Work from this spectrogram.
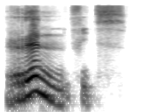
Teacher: l'accent tonique ne va jamais être sur le deuxième mot fiets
